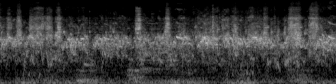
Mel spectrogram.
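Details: Aviary flock of Australian budgies chattering, a short stretch of thick high-pitched chirping and rasping squawks from several birds at once.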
